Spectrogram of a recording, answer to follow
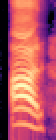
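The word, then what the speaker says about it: hour: Because यहाँ पर एच की साउंड जो है वो साइलेंट है, आर अ की साउंड आ रही है।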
